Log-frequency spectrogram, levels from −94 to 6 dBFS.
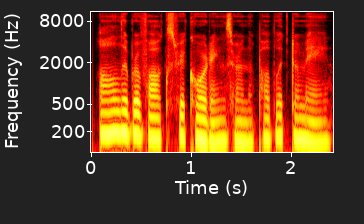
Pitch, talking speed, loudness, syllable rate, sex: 160 Hz, 200 wpm, -18 LUFS, 6.8 syllables/s, female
